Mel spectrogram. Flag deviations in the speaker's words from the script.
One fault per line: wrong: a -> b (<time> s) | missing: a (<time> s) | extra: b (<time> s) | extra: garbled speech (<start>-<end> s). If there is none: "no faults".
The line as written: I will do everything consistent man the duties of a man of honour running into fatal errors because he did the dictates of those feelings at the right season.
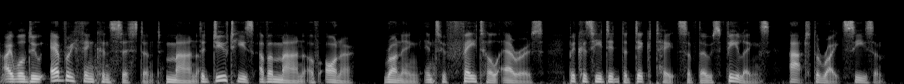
no faults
